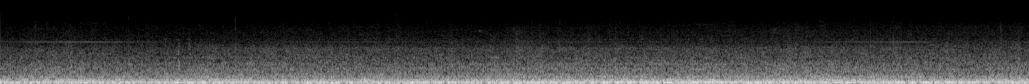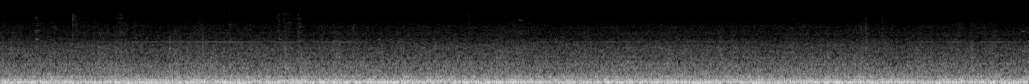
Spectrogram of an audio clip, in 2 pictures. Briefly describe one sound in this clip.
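Tyres hum on a paved road.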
